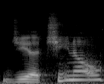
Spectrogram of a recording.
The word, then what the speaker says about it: Giacchino: and samuel l.jackson the score was by Michael Giacchino my boy is did I pronounce that right no you're right yeah he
